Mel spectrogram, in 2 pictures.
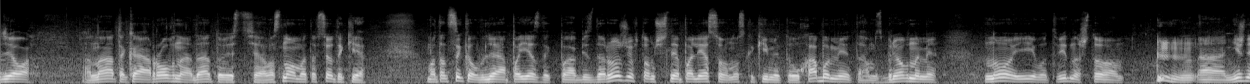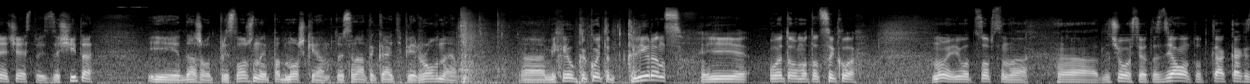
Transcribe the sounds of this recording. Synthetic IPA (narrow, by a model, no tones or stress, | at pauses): dʲelˠə | ɐ̰nat̪ɐkajəro̞vnəjəd̪at̪o̞jɪsʲtʲːvɐsno̞mɛt̪əfsʲot̪əkʲɪ | mət̪ɐt̪sɨklˠd̪lʲapɐje̞zd̪ək̚pəbʲɪzd̪ɐɾo̞ʐɨjʊft̪o̞mt͡ɕɪ̥sʲlʲepɐlʲe̞sʊnuskɐkʲimʲɪt̪əʊxabəmʲɪt̪amzbɾʲo̞vnɨmʲɪ | nuivo̞t̪vʲid̪nəʂt̪o̞ | anʲiʐnʲəjət͡ɕæsʲtʲt̪o̞ɪsʲtʲzɐɕːit̪ə | id̪aʐɨvo̞t̪̚pɾʲɪslˠoʐɨnɨjəpɐd̪no̞ʂkʲɪt̪o̞jɪsʲtʲɐnat̪ɐkajətʲɪ̥pʲeɾʲro̞vnəjəamʲɪxɐilˠkɐko̞jt̪əklʲiɾəns | i | ʊɛt̪əvəmət̪ɐt̪sɨklˠə | nuivo̞t̪so̞pst̪vʲɪnːə | d̪lʲət͡ɕɪvo̞fsʲɵɛt̪əzʲdʲelˠənət̪ut̪kakːak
